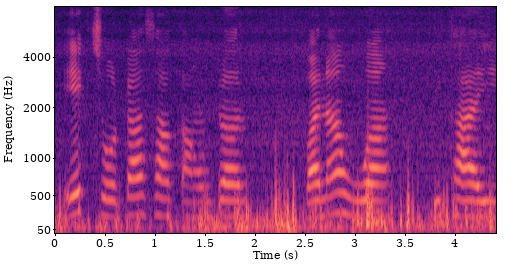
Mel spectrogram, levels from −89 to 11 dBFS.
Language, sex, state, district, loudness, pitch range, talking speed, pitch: Hindi, female, Madhya Pradesh, Dhar, -19 LUFS, 220-260 Hz, 80 wpm, 240 Hz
